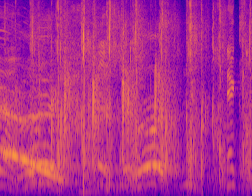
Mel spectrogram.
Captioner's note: cheers and applause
